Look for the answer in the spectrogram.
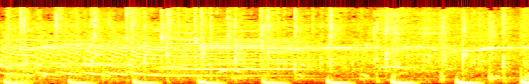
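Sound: applause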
